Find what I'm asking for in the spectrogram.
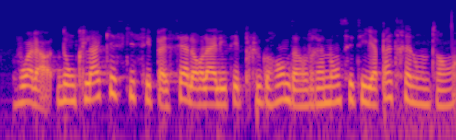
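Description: Medium-pitched woman's voice with ordinary pitch variation. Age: 30s. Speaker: general practitioner and breastfeeding mother. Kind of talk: interview testimony. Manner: hesitant, many fillers.

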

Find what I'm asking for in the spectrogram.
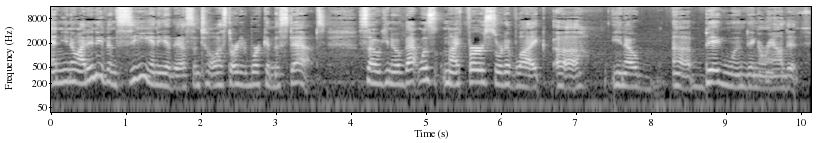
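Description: In a normal speaking voice, a woman talks at a moderate pace, her medium pitch showing ordinary variation. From Alabama, US South. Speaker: recovery meeting speaker sharing her story. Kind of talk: personal testimony. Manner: casual, filler-heavy.

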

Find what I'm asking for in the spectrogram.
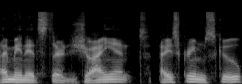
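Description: A man with an American accent, an unremarkable speaking voice, fairly low pitch and a fairly slow pace, against a quiet background. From US Pacific Northwest, Astoria, Oregon. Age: 50s. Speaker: woodturner, podcast co-host. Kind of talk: casual chat.

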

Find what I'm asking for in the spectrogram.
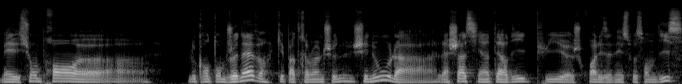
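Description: A man at a fairly quick pace on a very clean recording with a silent background. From Annecy, Haute-Savoie, France. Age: 40s. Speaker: hiker and anti-hunting association president. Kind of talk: interview. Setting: outdoors, forest walk.

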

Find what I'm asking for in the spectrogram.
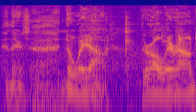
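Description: A man uses a put-on character voice with a very deep, low pitch. He talks at a fairly quick pace over clear background noise. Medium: audio drama. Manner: blunt, terse.

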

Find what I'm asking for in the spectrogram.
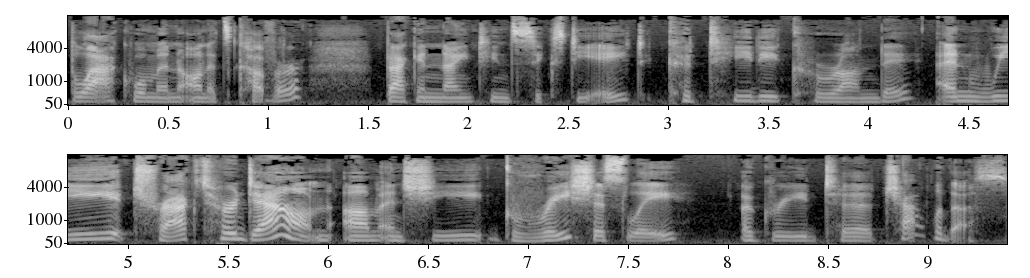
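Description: A woman's fairly low voice with ordinary pitch variation, a plain, everyday voice. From New York. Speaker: podcast host. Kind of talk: casual chat. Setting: studio.

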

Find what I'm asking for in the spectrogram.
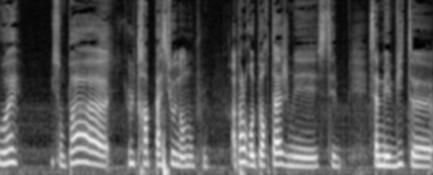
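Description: A woman with a fairly high pitch speaks at a very slow pace, with ordinary pitch variation and long, frequent pauses, on a very clean recording with a silent background. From France. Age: young. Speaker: student. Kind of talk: casual chat.

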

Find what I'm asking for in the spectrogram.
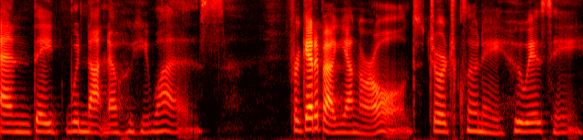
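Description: A woman with an American accent has an unremarkable speaking voice at a medium pitch. She speaks at a fairly slow pace with fairly even intonation. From US Northeast, Long Island. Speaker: actress and show creator. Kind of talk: casual chat. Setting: host's home.

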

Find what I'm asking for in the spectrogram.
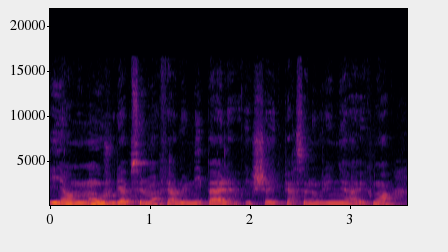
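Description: The speaker's fairly even intonation comes through with audible room echo. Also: woman. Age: 20s. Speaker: strategy consultant. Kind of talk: casual chat.

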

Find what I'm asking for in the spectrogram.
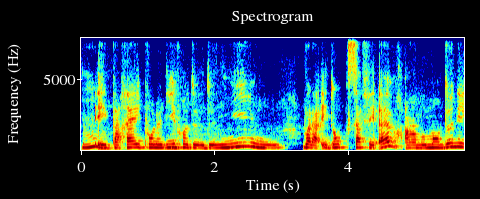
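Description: Fairly high in pitch and somewhat breathy, a woman speaks at a fairly slow pace with fairly even intonation. Her loudness stays very even, and audible room echo surrounds her. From Benin (Ouidah, Cotonou). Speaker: literary translator. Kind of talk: casual interview.

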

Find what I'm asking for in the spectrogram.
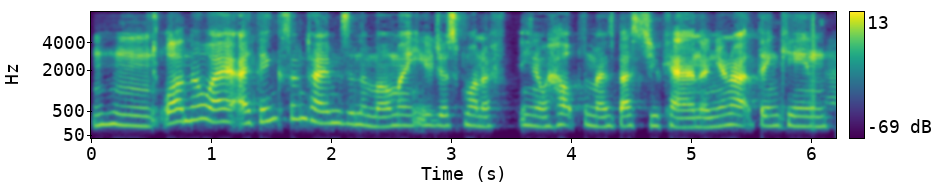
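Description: A woman with a medium pitch talks at a very fast pace with hardly any pauses and lively intonation. Her loudness stays very even against a quiet background. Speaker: podcast host. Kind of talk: casual podcast interview. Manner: upbeat.

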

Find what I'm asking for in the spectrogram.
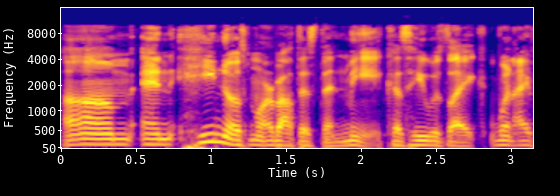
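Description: A man with an American accent. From US South, North Carolina. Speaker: actor and comedian. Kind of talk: casual chat.

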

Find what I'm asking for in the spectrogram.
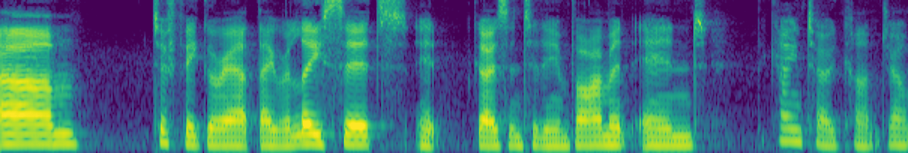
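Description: In a strong Australian accent, a woman speaks with a fairly low pitch and fairly even intonation. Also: moderate pace, very clean recording, silent background. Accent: broad Australian. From Central Queensland, Australia. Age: 40s. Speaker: environmental scientist. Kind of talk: casual chat.

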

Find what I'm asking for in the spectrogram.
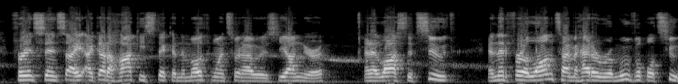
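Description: A man talks at a very fast pace in a high voice, his intonation fairly even. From Niagara Falls, Ontario, Canada. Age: 40s. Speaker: YouTube musician and vegan activist. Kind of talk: casual interview.

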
